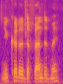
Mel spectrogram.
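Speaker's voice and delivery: ordinary talk, nothing marked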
